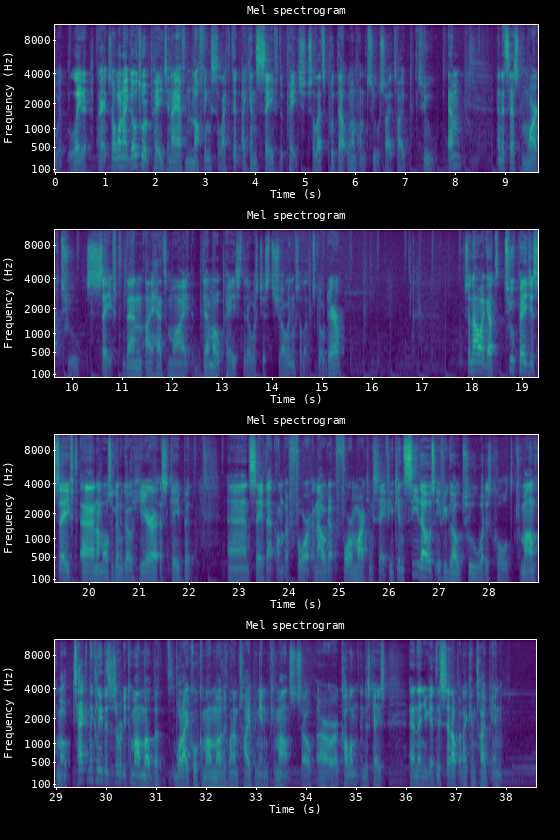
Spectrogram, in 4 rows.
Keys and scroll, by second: 7.3-8.4 typing, 13.2 ctrl+[, 14.6-16.6 typing, 21.3 Escape, 23.1-24.0 typing, 33.4 typing, 37.0-38.6 typing.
